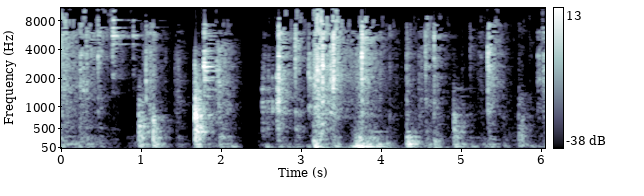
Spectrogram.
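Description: A Kalashnikov rifle being assembled in 15 seconds by a 14-year-old girl at her camp: a quick, irregular run of sharp metallic clicks, clacks and snaps, some louder than others, with brief pauses between bursts and no talking.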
